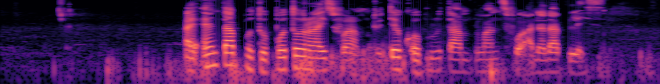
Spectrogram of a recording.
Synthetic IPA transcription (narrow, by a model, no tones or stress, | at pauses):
ajʔɛ̃ntapɔtopɔtoɹajsfamtutekʰɔbɹutãmplãntsfɔ̰a̰nadaples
